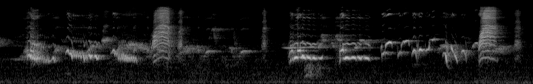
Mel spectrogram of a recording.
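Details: Oriental magpie-robin giving a varied, loud song of warbled and slurred whistles mixed with harsh squawky notes, phrases rising and falling in quick succession.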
